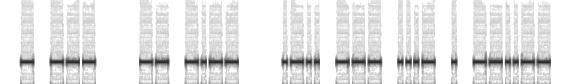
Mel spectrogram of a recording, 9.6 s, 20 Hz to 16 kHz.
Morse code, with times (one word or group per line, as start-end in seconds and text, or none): 0.4-1.6 TO
2.4-4.0 MY
4.7-9.2 LOVE,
